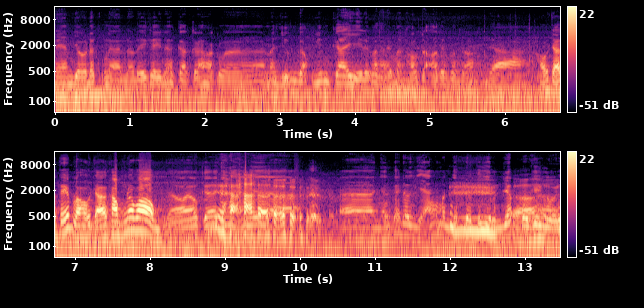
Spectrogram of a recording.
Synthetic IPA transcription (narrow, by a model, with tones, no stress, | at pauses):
nʔɛ˧mzo˧ɗə˦˥k̚ne˨˩na˨˩wɗi˧˩xi˧nɔ˨˦kə˨˩k̚ːhwa˨˩k̚laː˨˩ | nɔ̰˨˦zɨ˨˦əŋɣə˦˥wk͡p̚zɨ˨˦əŋkə˧jzi˨˩ɗe˨˩kɔ˨˦t̪ʰe˧˩mï˨˩ŋ̟ɦo̰˧˩t͡ɕə̰ː˧˨t̪e˧˩nfə˨˩nɗɔ˨˦ | zaː˨˩ | ho̰˧˨t͡ɕəː˧˨˩t̪̬i˦˥əp̚laː˨˩ɦo̰˧˨t͡ɕə̰ː˧˨xə˧wŋ͡mnɔ˨˦wə˧wŋ͡mɗo˨˩jʔo˧wke˨˦˧ | ʔəː˨˩ɲɨ̰˧˥ŋkaː˨˦jɗəː˧nza̰ː˧˩nmï̟˨˩zə˦˥p̚ɗɨ˨˧˦ki˧mi˨˩nzə˦˥ɗo˧˩˧xi˧ŋɨ˨˩əj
